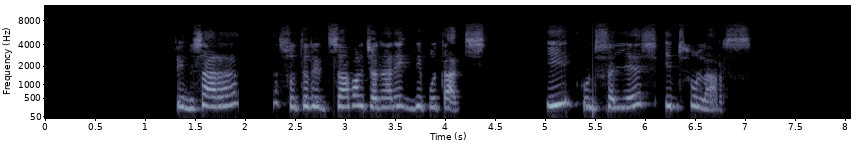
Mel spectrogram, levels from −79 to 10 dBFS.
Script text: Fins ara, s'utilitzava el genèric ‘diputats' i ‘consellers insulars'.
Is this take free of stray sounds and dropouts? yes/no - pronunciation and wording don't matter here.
yes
